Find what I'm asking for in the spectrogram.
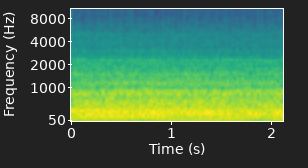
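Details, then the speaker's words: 1983 Pontiac Firebird F-body with Crossfire Injection, after throttle body rebuild, air cleaner refitted: smooth, even low idle with steady firing, no knocks, misses or hunting; purring like a kitten, runs great. "here you can hear it purring like a kitten. So runs great."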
